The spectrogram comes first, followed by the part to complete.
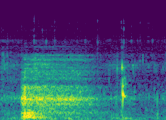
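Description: Muffled underwater sound of water moving around a submerged camera, with a loud rush of water starting about a quarter second in and a single sharp click about a second and a half in.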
